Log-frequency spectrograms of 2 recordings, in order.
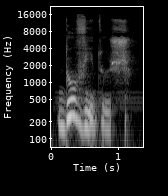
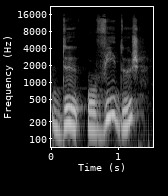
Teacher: Notice because do is then followed by a word starting with a vowel, we can run those two words together. Instead of saying de ouvidos, that sounds a bit artificial, what we try to do is that we run those two together and we say duvidos. · Shown in: first take · There's no apostrophe or anything in Portuguese to do that, it's just a normal way to pronounce it.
